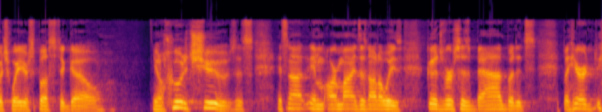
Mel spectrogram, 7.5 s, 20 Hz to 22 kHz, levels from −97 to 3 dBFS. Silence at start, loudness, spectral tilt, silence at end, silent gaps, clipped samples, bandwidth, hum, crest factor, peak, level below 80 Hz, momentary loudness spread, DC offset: 0 s; -14 LUFS; -5 dB/octave; 0 s; none; under 0.1%; 11 kHz; none; 14 dB; 0 dBFS; -44 dBFS; 11 LU; under 0.1%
